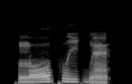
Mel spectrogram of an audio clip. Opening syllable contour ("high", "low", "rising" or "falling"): rising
